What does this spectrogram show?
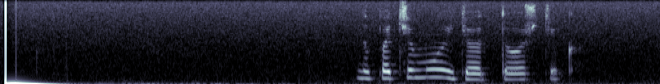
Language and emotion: Russian, sad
